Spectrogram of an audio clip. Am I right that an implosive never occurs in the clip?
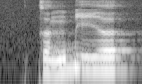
no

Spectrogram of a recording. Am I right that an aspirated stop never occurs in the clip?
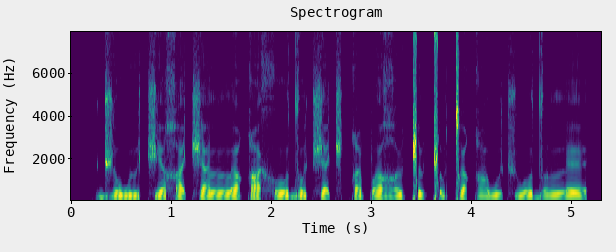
yes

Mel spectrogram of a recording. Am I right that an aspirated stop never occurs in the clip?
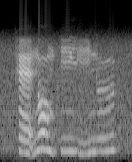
no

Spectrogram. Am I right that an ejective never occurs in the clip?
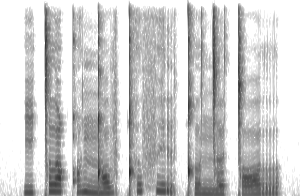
no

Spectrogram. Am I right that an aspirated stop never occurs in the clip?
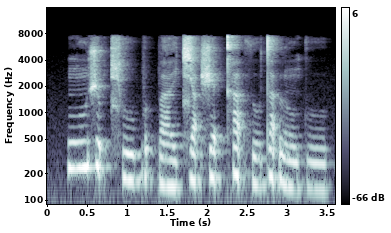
no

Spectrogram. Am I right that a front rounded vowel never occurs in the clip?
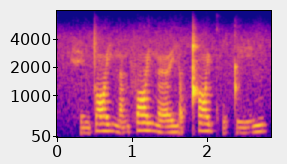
no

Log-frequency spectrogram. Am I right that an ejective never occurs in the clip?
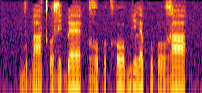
no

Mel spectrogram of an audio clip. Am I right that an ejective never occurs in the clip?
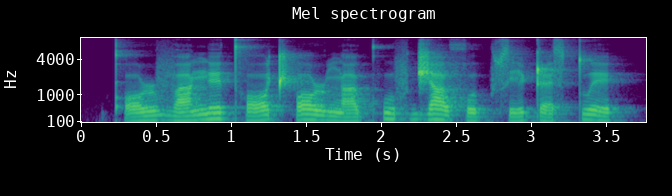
no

